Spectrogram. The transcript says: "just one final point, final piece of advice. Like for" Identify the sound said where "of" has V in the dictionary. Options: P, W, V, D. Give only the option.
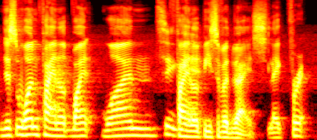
V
